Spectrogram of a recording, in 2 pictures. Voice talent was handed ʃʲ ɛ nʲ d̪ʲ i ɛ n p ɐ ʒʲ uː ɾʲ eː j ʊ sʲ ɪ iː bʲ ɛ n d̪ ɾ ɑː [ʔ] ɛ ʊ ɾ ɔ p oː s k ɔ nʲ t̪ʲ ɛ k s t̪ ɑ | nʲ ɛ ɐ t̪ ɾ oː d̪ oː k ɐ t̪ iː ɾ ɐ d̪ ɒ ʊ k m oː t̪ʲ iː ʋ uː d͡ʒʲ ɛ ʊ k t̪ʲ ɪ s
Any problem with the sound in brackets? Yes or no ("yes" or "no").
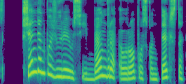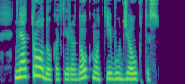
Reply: no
